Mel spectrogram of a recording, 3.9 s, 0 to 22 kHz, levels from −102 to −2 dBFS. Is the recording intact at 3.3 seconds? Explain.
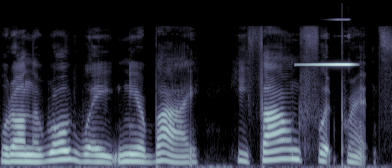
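No. At 3.3 seconds a piercing 4.5 kHz tone, built up over a few tenths of a second, sits roughly 15 dB above the speech. This loudspeaker feedback squeal (2.94 to 3.59 s) arises when a microphone picks up its own loudspeaker and loop gain at 4.5 kHz exceeds one.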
